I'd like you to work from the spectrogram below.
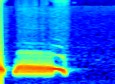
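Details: Spotted dove giving a single long, steady, low coo that ends in a brief downward slur, used to stimulate other doves to coo; otherwise quiet.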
